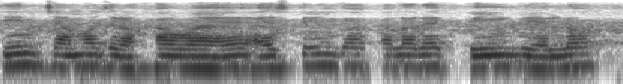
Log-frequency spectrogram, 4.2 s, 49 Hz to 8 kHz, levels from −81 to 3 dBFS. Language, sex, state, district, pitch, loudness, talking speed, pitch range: Hindi, male, Gujarat, Valsad, 145 Hz, -17 LUFS, 175 wpm, 135-150 Hz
